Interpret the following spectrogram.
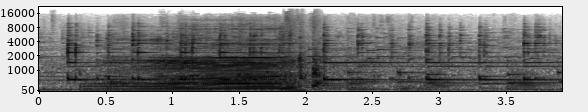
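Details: A cow, one of India's sacred cattle, gives a long low moo that slides downward over about two seconds, with a clanking cowbell and background music throughout.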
